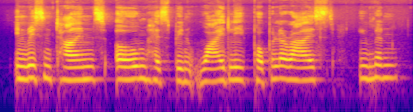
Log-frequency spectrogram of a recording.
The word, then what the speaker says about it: Om: When pronounced aloud, Om begins with the sound O, then comes U, and finally Om. This includes all the open vowel sounds.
